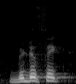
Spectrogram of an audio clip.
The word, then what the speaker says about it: Pituffik: That is the Pituffik Space Base. It's spelled p i t t u, but the pronunciation is Pituffik Space Base.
